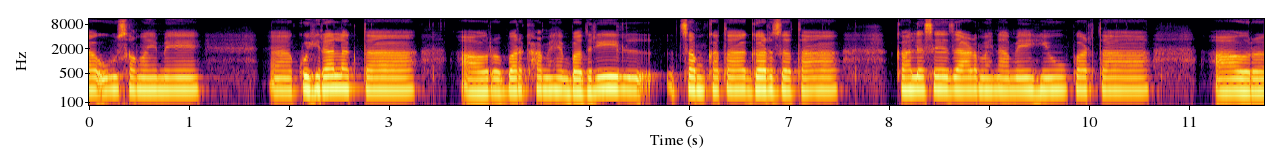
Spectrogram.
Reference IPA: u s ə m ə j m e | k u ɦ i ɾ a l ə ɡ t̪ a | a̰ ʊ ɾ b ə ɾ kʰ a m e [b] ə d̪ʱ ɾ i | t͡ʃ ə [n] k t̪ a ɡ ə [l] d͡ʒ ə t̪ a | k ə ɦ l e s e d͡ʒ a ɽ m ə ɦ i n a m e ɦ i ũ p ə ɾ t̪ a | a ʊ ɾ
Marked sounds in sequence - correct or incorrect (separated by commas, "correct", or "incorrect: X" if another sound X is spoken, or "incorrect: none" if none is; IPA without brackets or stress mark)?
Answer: correct, incorrect: m, incorrect: ɾ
